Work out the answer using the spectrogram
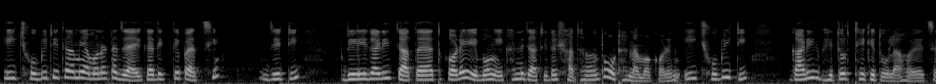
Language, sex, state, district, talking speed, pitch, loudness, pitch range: Bengali, female, West Bengal, Jalpaiguri, 180 wpm, 240 Hz, -30 LUFS, 215-275 Hz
